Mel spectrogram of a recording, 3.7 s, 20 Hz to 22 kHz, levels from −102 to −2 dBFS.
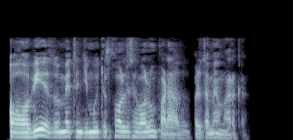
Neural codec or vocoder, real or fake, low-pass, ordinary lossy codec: none; real; 7.2 kHz; AAC, 48 kbps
